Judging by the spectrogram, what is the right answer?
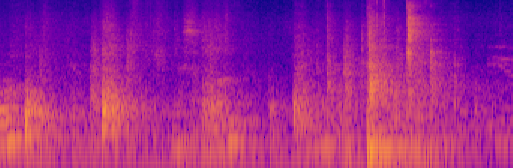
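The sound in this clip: A door leading out onto a balcony of King Hussein's former home opens with a brief clunk and rattle, heard amid people talking.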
